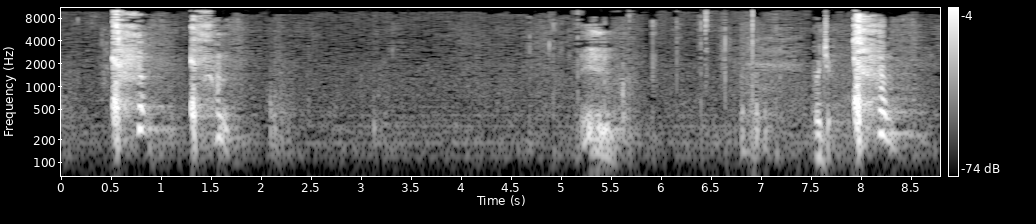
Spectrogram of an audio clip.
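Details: An adult woman has a coughing fit while testifying at the House Benghazi hearing: a run of about five dry, harsh coughs with short pauses between them.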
